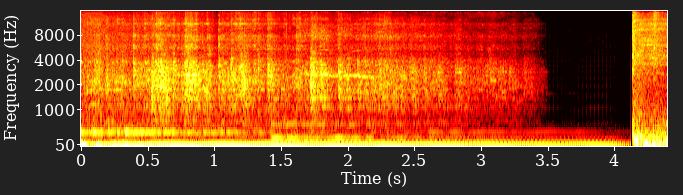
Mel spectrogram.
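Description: Background music bed: sustained low synth notes that shift twice, under a fast, mechanical, ratchet-like ticking texture. The high ticking part fades out shortly before the end, leaving the low notes.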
